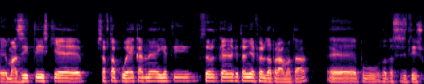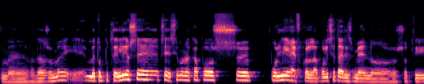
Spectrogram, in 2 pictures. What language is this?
Greek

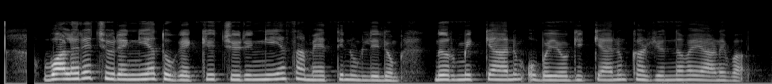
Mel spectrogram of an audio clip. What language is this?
Malayalam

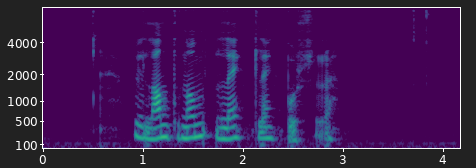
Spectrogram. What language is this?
Faroese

